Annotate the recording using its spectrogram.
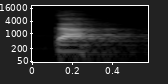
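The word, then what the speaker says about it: ت: Donc la langue doit toucher là-bas et on délaisse ça un peu. Ta. Ta. Et voilà comment il faut prononcer cette lettre.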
